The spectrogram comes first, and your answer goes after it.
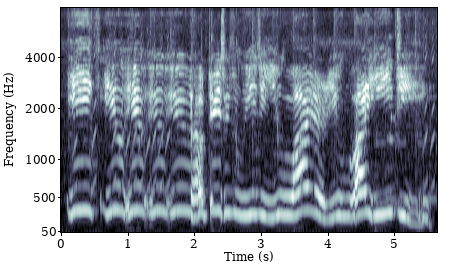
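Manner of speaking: very high, scornful squealing; disgusted fangirl. Acted. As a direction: recoil and scold the fake in disgust. Fan disgusted at imposter.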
